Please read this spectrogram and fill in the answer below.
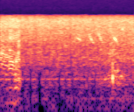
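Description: Faint buzzing of a flying insect over quiet bush ambience.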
